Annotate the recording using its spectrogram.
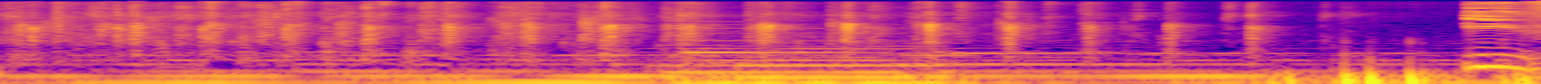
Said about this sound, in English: Clap your hands, friends.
